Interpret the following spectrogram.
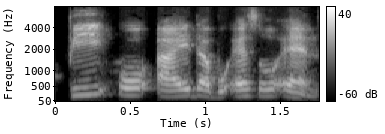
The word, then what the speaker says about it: poisson: When letter S appears between two vowels, a single S appears between two vowels, the sound becomes what? Z. You get that? So we say poison. The third one is poison, but the one which comes before is poisson.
